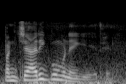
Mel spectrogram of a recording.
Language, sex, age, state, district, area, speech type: Dogri, male, 18-30, Jammu and Kashmir, Samba, urban, spontaneous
